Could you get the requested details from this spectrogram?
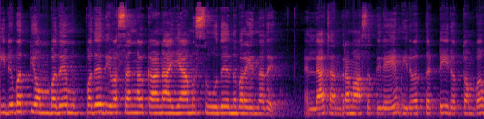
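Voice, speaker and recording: Woman teacher repeating answers, echoey room. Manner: repeats each answer slowly, drops low on reminders. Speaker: madrasa teacher. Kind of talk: exam revision lesson.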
